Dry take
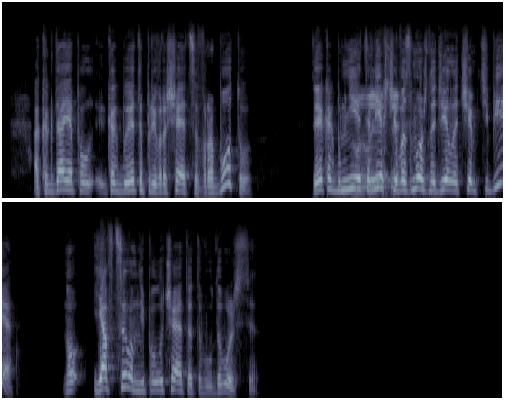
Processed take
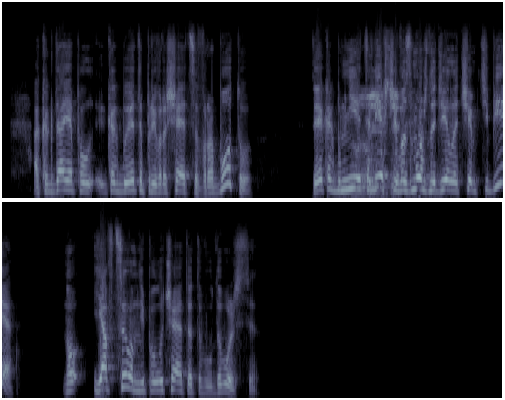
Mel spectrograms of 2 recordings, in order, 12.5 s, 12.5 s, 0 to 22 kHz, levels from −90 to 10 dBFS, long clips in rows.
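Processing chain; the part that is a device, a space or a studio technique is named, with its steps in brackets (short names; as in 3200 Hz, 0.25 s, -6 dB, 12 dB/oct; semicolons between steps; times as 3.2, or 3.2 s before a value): 4.53–5.41 comb 6.3 ms, depth 75%; clipper into limiter (hard clip -19.5 dBFS, distortion -22 dB; limiter -23 dBFS, peak gain reduction 3.5 dB)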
